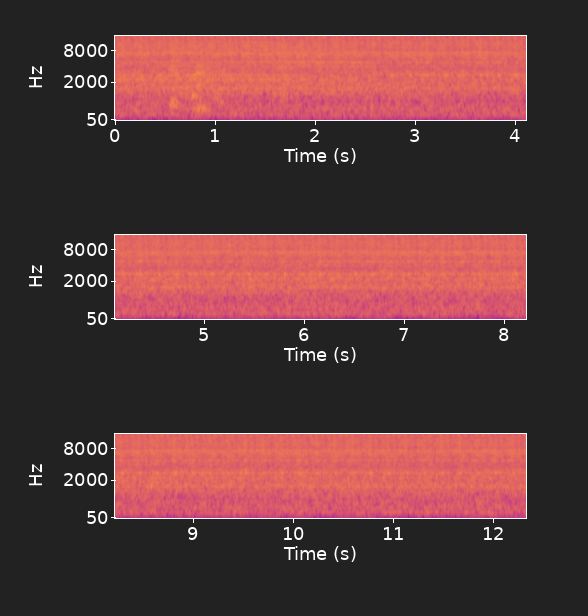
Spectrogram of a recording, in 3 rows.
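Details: BMW N54 engine logged with IPNA: steady idle with a faintly uneven, stumbling beat under the hiss, engine missing at idle.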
